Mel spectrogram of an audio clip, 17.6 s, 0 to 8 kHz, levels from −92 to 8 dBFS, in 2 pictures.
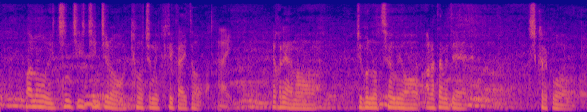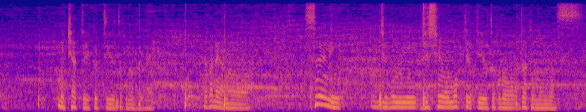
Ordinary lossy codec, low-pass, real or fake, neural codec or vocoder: none; 7.2 kHz; fake; codec, 16 kHz, 8 kbps, FreqCodec, smaller model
